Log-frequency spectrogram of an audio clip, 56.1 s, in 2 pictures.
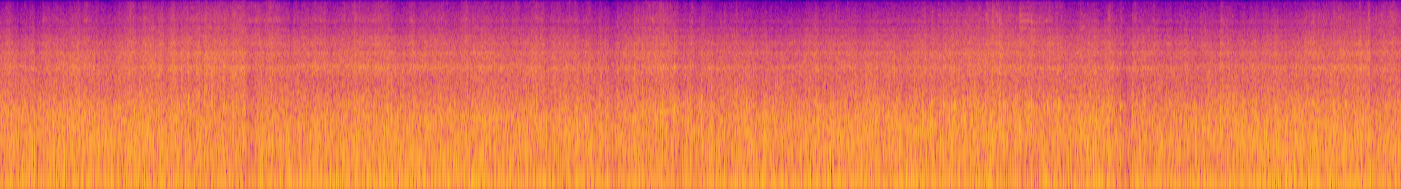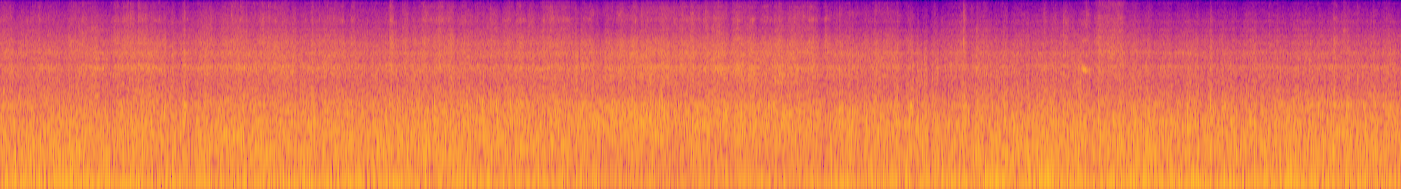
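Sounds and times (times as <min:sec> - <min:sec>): diesel locomotive drone: 0:00.0 - 0:56.0
train wheels rumbling on rails: 0:00.0 - 0:56.0
wheels clacking over rail joints: 0:16.0 - 0:56.0.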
